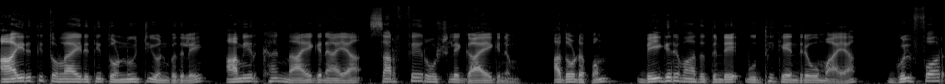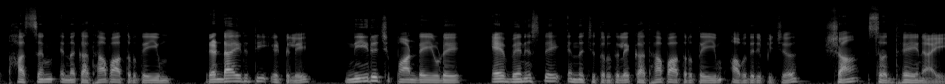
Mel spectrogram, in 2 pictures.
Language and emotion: Malayalam, neutral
